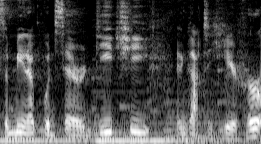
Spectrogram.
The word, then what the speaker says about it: Dietschy: Her last name rhymes with Peachy. Hey guys, Sara Dietschy here.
